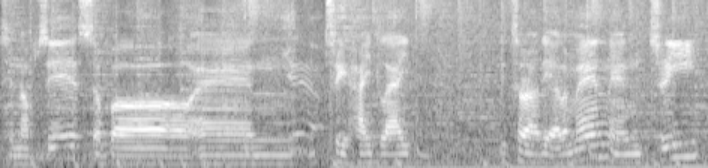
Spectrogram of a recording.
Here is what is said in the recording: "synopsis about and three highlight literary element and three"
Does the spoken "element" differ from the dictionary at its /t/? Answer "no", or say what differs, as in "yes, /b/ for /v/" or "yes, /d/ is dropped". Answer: yes, /t/ is dropped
